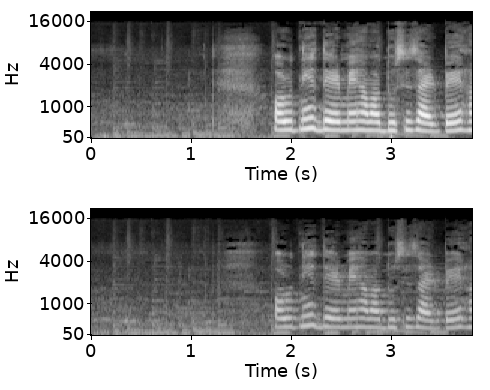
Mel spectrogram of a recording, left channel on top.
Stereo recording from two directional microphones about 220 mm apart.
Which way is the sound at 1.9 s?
35° left (ahead or behind).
